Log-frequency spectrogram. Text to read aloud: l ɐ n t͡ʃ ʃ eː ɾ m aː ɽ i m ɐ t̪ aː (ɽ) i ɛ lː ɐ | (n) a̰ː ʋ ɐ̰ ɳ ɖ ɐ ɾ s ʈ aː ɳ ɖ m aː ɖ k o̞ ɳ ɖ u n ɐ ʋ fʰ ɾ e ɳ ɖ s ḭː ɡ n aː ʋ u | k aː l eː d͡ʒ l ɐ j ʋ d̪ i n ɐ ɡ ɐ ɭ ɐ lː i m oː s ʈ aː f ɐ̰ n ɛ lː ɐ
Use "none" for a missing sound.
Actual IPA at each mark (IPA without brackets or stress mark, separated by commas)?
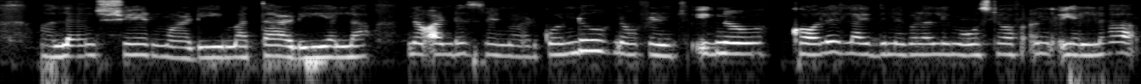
ɽ, n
